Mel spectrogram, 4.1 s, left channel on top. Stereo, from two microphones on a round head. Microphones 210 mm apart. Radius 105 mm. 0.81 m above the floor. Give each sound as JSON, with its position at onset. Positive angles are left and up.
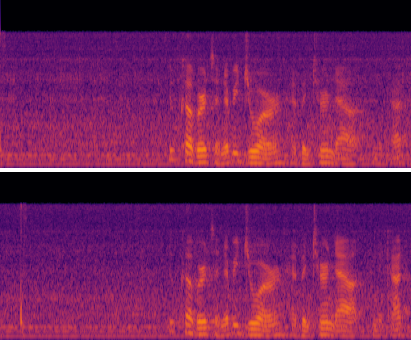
{"t": 1.7, "sound": "a man speaking", "side_deg": 35, "distance_m": 2.0}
